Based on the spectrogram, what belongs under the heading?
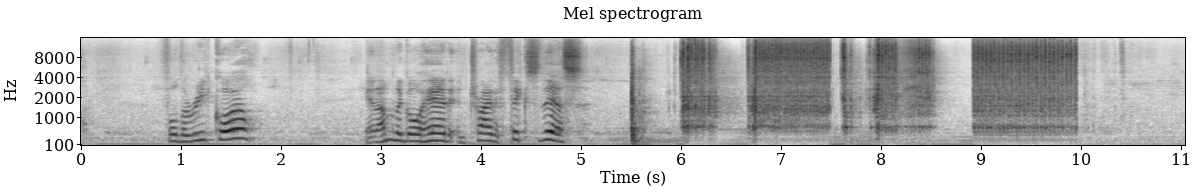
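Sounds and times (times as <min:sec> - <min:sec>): recoil starter ratcheting whir: 0:05.8 - 0:10.0.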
